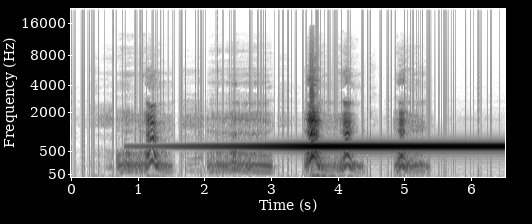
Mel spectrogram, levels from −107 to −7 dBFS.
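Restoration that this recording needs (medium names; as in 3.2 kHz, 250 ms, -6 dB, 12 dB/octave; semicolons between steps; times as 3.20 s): de-click; band-stop 630 Hz, Q 30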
